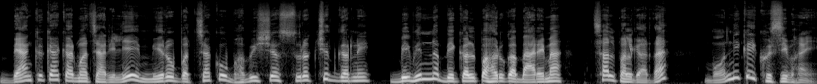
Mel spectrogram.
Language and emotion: Nepali, happy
